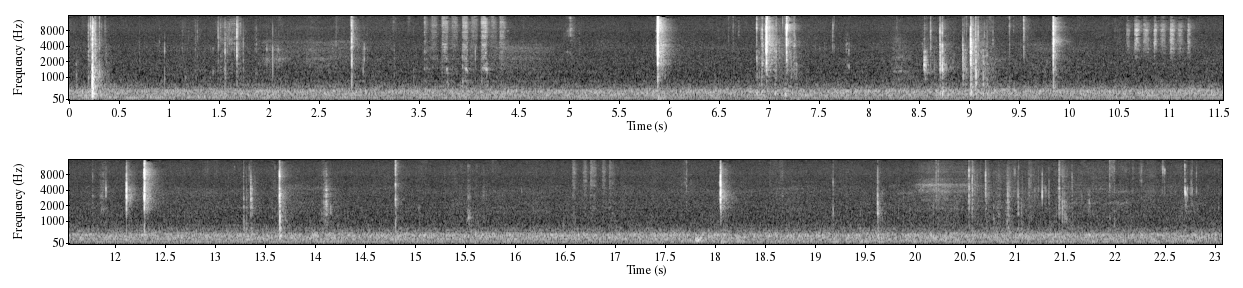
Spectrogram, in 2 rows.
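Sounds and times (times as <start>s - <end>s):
faint room hum: 0.0s - 23.0s
marker tips scratching paper: 16.6s - 17.0s.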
